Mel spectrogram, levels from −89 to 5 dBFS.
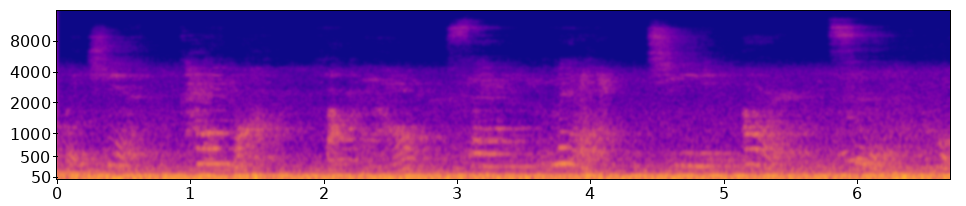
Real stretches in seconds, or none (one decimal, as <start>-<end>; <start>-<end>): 0.0-1.1; 2.3-2.9; 4.1-6.7

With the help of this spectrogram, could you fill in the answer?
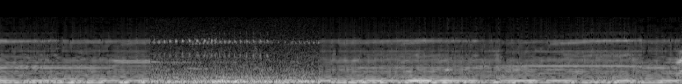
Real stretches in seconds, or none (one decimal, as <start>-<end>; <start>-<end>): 1.5-3.2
